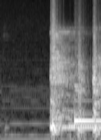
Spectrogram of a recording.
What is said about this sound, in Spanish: Perdón, tengo tos, una tos molesta.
